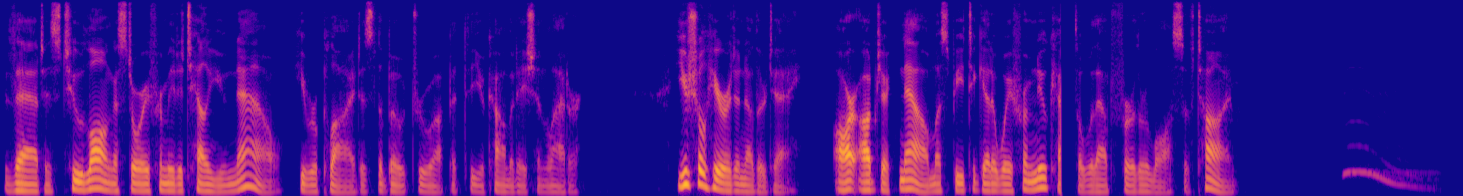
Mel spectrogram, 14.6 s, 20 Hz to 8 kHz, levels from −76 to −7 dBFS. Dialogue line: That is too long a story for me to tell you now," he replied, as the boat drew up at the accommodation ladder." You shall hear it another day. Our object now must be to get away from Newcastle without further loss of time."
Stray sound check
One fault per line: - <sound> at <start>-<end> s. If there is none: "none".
- dropout at 10.6-10.8 s
- sigh at 13.4-14.4 s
